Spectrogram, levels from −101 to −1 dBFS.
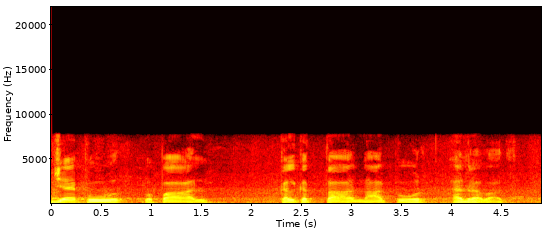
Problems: constant background noise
